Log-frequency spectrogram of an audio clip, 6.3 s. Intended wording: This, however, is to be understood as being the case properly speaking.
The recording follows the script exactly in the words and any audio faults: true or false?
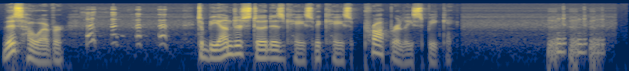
false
